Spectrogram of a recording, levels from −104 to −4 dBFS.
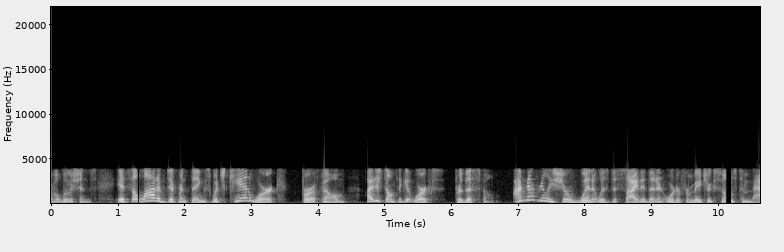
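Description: Speech carried over G.711 telephone coding, with its narrow band cut off at 4 kHz, shows packet loss filled with silence in two places. A 30 ms hole at 1.29 to 1.32 s lands just before "of different things which", and a 90 ms gap at 10.11 to 10.2 s follows "that in order for". Both gaps have hard edges where missing audio was replaced by silence, and their lengths fit one and three lost 30 ms packets.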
